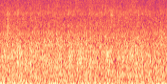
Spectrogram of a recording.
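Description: Steady rain falls in an unbroken, even hiss of drops with no gaps or other sounds, moderately quiet.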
